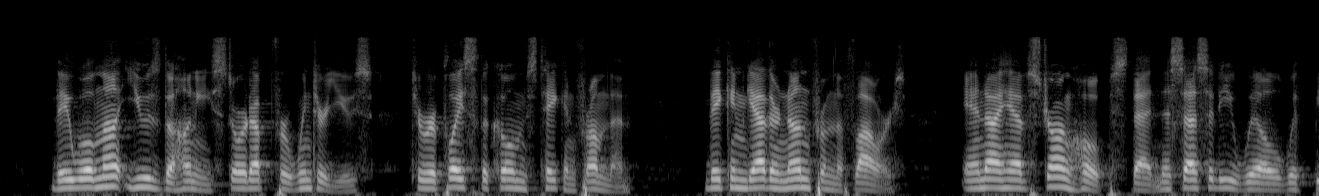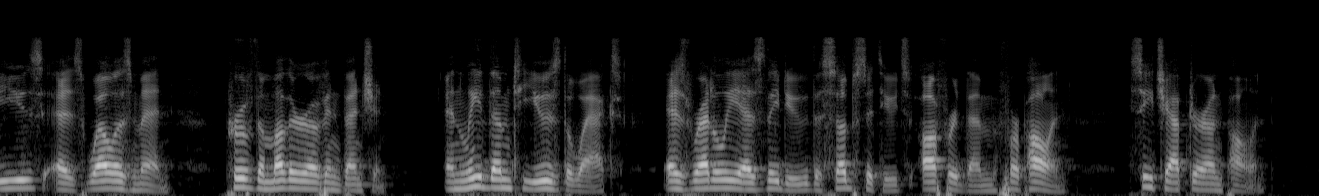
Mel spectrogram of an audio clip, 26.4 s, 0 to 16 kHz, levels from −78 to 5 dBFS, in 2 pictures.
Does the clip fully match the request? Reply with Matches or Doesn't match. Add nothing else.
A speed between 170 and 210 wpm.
Doesn't match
